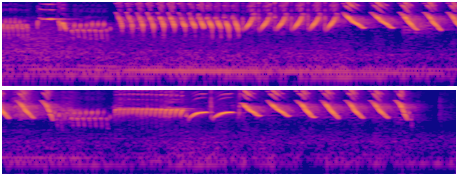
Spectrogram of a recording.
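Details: Long vigorous canary song in 'cengkok mewah' style: fast rolling trills and a long series of steep down-slurred whistles, then arched notes and more sweeping runs; low hum in background.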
